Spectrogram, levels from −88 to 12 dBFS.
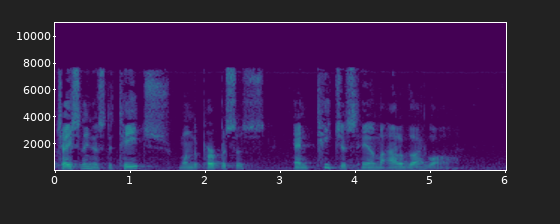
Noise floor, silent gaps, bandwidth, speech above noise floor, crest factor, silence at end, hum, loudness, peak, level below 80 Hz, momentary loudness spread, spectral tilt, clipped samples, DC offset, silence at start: -69 dBFS; none; 8 kHz; 29 dB; 22 dB; 0.65 s; none; -41 LUFS; -18 dBFS; -80 dBFS; 12 LU; -2.5 dB/octave; under 0.1%; under 0.1%; 0 s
